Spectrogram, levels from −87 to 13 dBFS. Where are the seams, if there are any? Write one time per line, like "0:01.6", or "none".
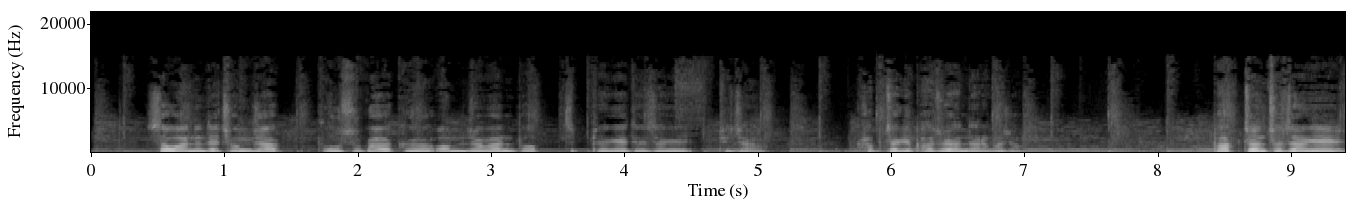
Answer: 0:05.7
